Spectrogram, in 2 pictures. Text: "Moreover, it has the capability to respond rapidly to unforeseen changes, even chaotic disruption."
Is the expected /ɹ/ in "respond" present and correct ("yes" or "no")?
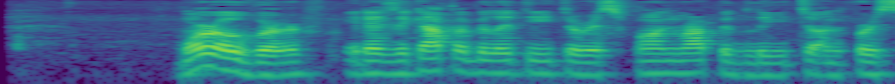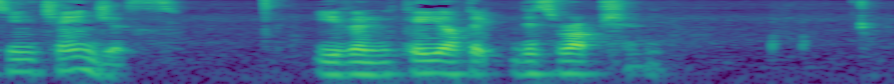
yes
